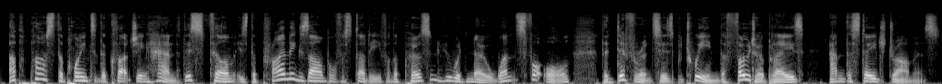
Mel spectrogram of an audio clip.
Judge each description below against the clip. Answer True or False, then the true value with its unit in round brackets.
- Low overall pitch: True (130 Hz)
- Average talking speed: False (215 wpm)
